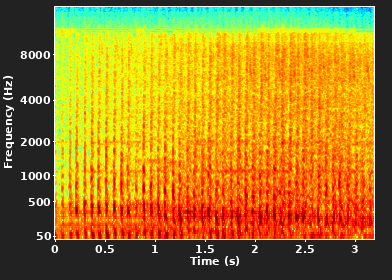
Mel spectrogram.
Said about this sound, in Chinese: 我去，还真有家长开直升飞机来学校啊！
